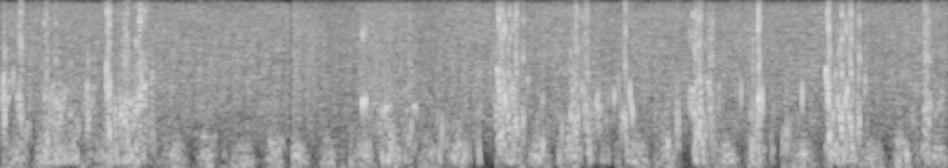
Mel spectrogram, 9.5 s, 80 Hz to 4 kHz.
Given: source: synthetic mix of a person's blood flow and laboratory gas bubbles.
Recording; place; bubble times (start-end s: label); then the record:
Doppler ultrasound of blood flow; precordium
0.00-0.32 s: bubbles
0.36-0.96 s: bubbles
1.02-1.56 s: bubbles
3.59-4.20 s: bubbles
4.29-4.60 s: bubbles
4.64-4.84 s: bubbles
4.92-5.31 s: bubbles
5.35-5.51 s: bubbles
5.56-6.40 s: bubbles
6.52-6.84 s: bubbles
6.88-7.23 s: bubbles
7.38-7.68 s: bubbles
7.71-7.76 s: bubbles
7.80-7.94 s: bubbles
8.00-8.07 s: bubbles
8.22-8.69 s: bubbles
9.03-9.47 s: bubbles
From the record:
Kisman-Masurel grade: 333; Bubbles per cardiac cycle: rolling drumbeat, 9 or more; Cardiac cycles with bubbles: 50 to 99%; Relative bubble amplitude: loud (0.450 to 0.775); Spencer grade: 3 (all of the cardiac periods contain showers or single bubble signals, but not dominating or overriding the cardiac motion signals); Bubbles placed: anywhere in the cardiac cycle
